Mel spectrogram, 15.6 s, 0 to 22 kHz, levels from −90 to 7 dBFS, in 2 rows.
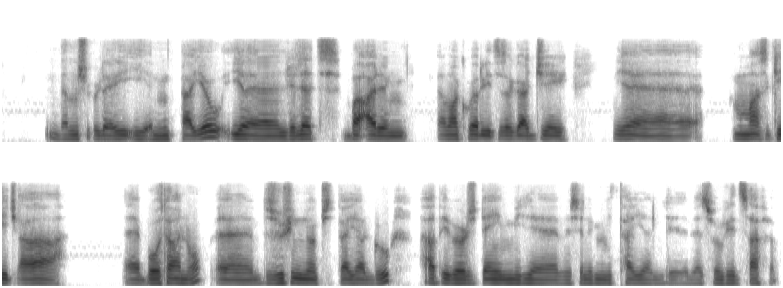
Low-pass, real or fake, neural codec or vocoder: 7.2 kHz; fake; codec, 16 kHz in and 24 kHz out, 0.8 kbps, FocalCodec, streaming, 65536 codes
